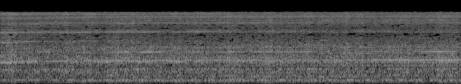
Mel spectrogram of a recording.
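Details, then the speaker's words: Waldown/Dumore tool post grinder internally grinding a bronze bush on a lathe, judged by sound because Sharpie can't reach: high hissing grind with a steady low pulsing under it. Uneven contact, so the bore is not yet true. "you can see here it's got a bit to do there you can tell what the sound also where that it's grinding constantly or whether it's it's only touching in certain places"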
